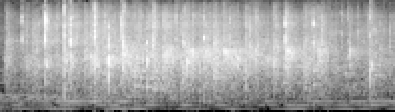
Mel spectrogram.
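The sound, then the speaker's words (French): An audience applauds during a sermon at a worship service. The clapping is faint and continuous throughout, with low sustained tones underneath. “Acclame Dieu pour les bêtes.”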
